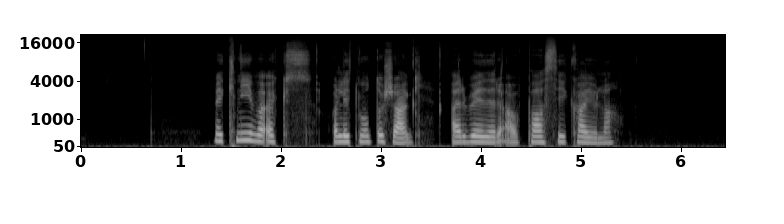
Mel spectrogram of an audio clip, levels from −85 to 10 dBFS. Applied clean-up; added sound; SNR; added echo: none; none; none; none.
